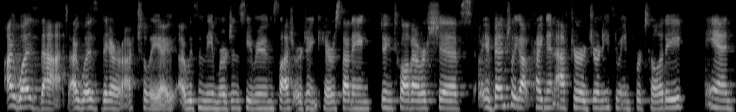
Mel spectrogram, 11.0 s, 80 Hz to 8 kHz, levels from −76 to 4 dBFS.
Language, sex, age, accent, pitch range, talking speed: English, female, 40-59, American, 195-235 Hz, 170 wpm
